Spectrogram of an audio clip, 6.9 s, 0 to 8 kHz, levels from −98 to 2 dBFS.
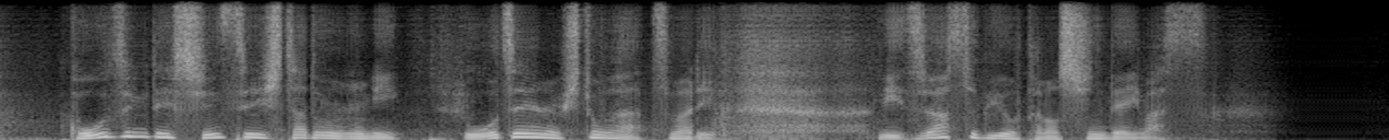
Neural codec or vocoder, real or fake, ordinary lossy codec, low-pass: codec, 16 kHz, about 1 kbps, DyCAST, with the encoder's durations; fake; none; none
